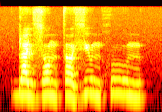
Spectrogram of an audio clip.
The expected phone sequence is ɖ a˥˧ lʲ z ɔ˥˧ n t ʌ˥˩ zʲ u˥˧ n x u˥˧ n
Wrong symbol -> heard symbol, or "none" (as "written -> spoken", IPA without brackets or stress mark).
none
